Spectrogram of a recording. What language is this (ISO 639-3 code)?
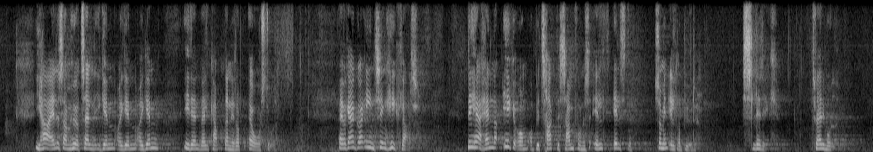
dan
